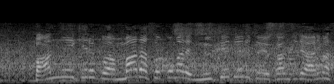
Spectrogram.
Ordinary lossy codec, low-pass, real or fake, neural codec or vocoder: none; 7.2 kHz; fake; vocoder, 44.1 kHz, 128 mel bands every 512 samples, BigVGAN v2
